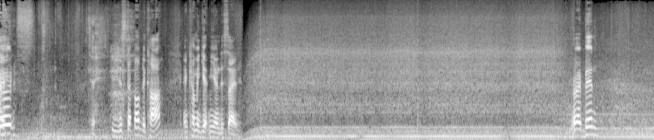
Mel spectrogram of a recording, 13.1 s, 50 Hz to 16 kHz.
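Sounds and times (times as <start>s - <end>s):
car engine idling: 0.0s - 12.6s.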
